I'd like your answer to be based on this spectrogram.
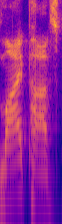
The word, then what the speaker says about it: MiPops: It's My Pops, but it's spelled M-I-P-O-P-S. So for those that want to Google it or look on Facebook or Instagram. – M-I for Michigan.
